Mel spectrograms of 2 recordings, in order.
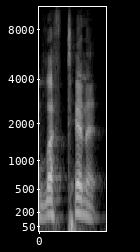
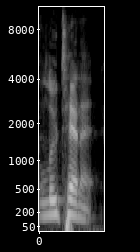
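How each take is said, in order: First: It is said with an F sound. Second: It is said without an F sound. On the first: This is how British speakers say it. The speaker calls it wrong. "people saying lieutenant" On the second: This is how the speaker says it. The speaker calls it right. "There's there's no F in there"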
